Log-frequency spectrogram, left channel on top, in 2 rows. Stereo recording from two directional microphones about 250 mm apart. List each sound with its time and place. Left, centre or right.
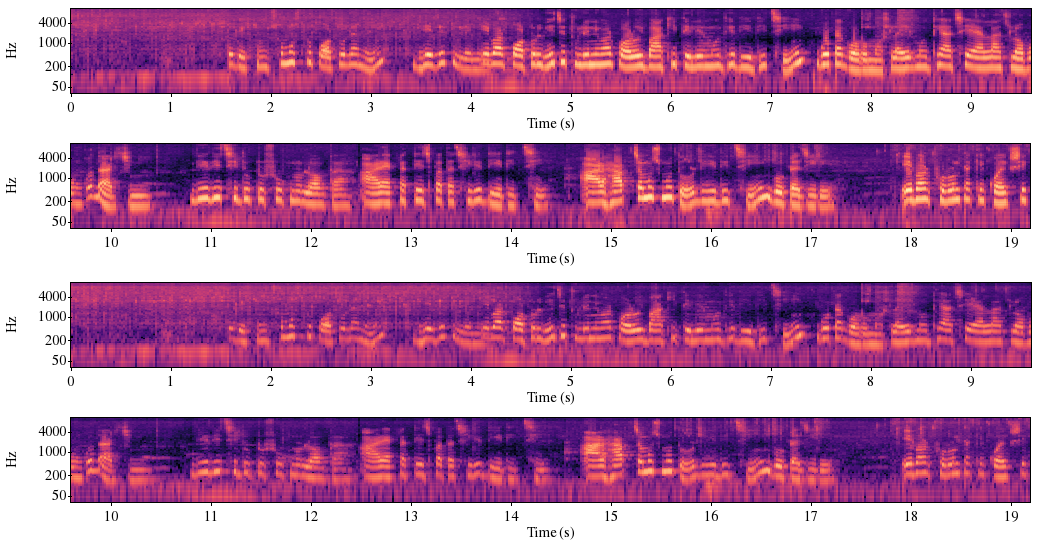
1.6 s speech: left
3.5 s speech: left
10.8 s speech: left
